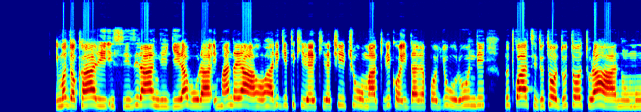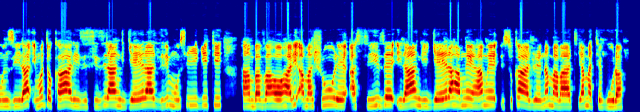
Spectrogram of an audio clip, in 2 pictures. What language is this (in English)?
Rundi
